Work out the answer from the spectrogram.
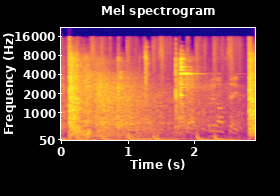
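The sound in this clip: Rifle gunshots at a shooting range during a gun safety class: loud, sharp, booming cracks, one at the start and one near the end, with smaller pops and rumbling echoes between them.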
